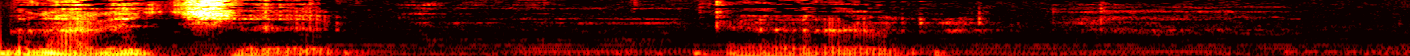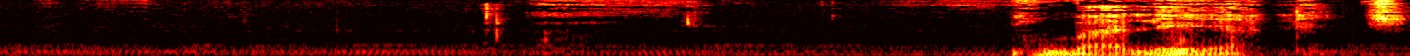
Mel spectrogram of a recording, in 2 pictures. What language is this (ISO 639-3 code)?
amh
